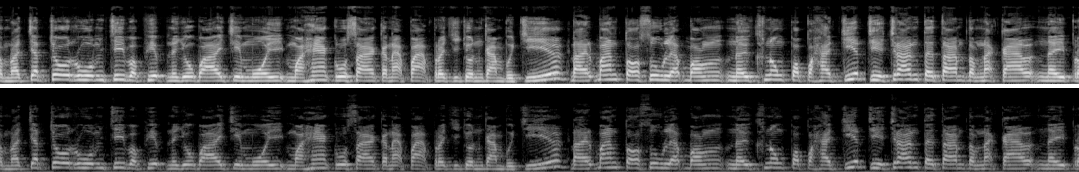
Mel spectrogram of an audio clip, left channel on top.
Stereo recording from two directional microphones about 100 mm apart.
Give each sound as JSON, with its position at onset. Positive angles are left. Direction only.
{"t": 0.0, "sound": "speech", "side_deg": 25}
